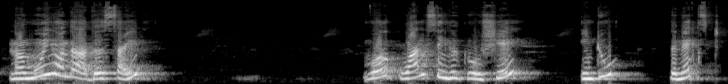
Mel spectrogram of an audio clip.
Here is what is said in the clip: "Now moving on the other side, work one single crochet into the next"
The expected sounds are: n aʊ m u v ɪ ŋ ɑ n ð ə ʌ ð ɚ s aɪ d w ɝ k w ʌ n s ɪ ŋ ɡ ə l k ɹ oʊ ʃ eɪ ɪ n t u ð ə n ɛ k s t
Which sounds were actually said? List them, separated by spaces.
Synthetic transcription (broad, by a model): n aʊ m u v ɪ ŋ ɑ n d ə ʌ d ɚ s aɪ d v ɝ k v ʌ n s ɪ ŋ ɡ ə l k ɹ oʊ ʃ eɪ ɪ n t u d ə n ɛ k s t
